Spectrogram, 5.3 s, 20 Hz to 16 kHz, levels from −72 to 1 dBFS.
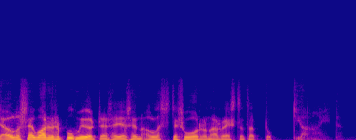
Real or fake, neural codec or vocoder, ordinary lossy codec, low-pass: fake; codec, 16 kHz, about 1 kbps, DyCAST, with the encoder's durations; none; 7.2 kHz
